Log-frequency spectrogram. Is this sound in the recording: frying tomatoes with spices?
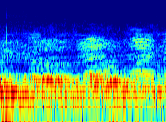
no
